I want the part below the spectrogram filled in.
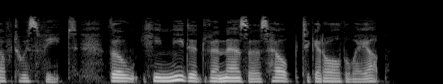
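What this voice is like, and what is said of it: Usual voice. Nothing is said of it.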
